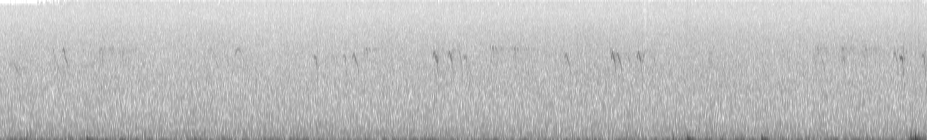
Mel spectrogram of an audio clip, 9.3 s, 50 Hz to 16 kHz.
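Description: Calls of several wild crossbills, type 2, at 8:37 a.m.: short, sharp, high chip notes scattered irregularly and fairly faint over a steady low background rumble.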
